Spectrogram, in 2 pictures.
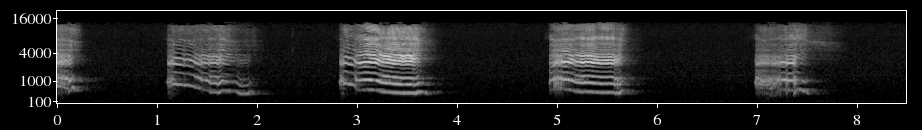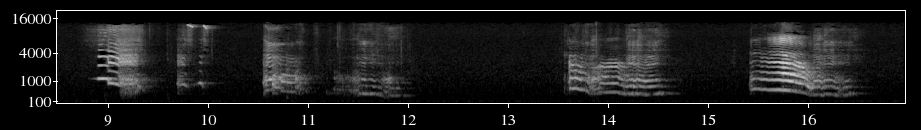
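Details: Sachi, a female Shiba Inu kept as a pet, 'talks' to hurry her owner along with dinner, April 23, 2010; a long run of expressive wavering whines and yodel-like yowls, roughly every two seconds, in a quiet room.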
